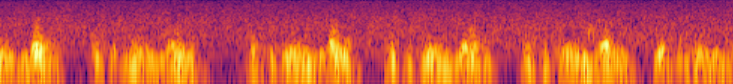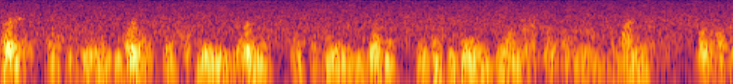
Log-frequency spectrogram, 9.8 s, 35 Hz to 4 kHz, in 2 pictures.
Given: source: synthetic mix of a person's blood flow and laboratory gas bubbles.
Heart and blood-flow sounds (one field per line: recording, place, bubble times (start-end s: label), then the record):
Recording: Doppler ultrasound of blood flow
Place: precordium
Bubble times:
1.15-1.34 s: bubbles
3.88-3.98 s: bubbles
4.89-5.06 s: bubbles
5.79-5.85 s: bubbles
8.36-8.47 s: bubbles
From the record:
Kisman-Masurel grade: 121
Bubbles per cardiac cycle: 1 to 2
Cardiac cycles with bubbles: 10 to 50%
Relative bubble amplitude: barely perceptible (0.100 to 0.250)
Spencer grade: 2 (many but less than half of the cardiac periods contain bubble signals, singularly or in groups)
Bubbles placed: anywhere in the cardiac cycle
